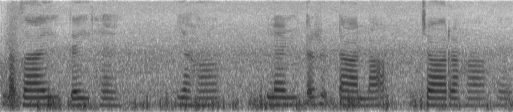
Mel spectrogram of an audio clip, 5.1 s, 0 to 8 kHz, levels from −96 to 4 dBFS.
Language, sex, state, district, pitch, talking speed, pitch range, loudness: Hindi, female, Haryana, Rohtak, 190 Hz, 105 wpm, 185-200 Hz, -19 LUFS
